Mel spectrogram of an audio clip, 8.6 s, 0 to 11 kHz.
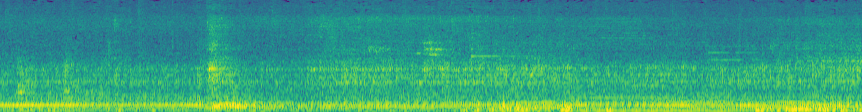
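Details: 1995 Ford Escort wagon, old exhaust before replacement: loud raw rumble with uneven puffing, no muffled tone, swelling as engine revs; only the engine-mounted cat muffles it, a six-to-eight-inch hole between cat pipe and rest of exhaust.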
